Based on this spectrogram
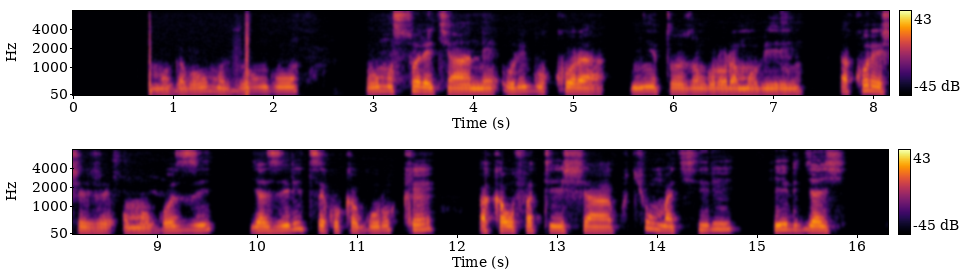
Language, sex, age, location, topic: Kinyarwanda, male, 25-35, Kigali, health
